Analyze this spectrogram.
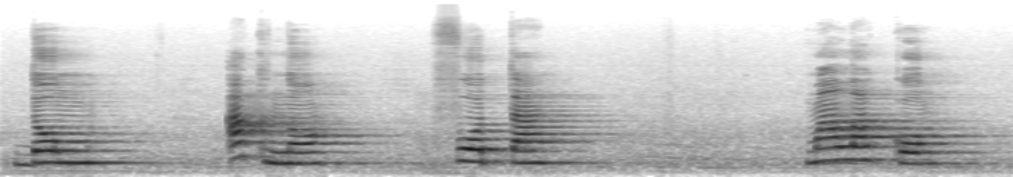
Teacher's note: Буква «о» дает звук «о» только под ударением. В безударном положении мы читаем букву «о» как «а».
